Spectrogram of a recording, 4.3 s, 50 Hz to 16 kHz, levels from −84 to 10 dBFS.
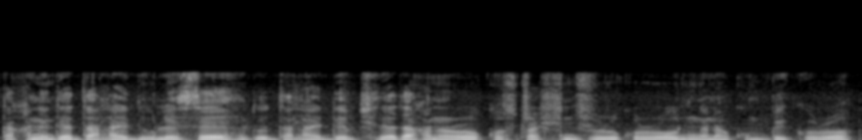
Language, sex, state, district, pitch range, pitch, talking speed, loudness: Nagamese, male, Nagaland, Kohima, 80-95 Hz, 90 Hz, 235 wpm, -19 LUFS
